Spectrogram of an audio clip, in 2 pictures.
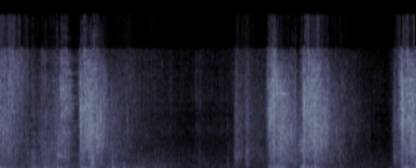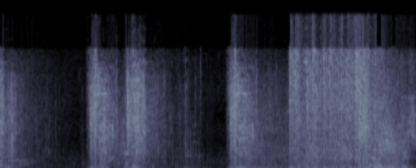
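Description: Switch Axe discharge attacks in the video game Monster Hunter Wilds go off as repeated explosive bursts. Five or six loud, crackling blasts arrive about every second and a half, over a busy backdrop of game noise.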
